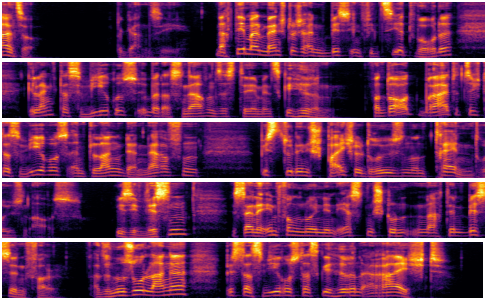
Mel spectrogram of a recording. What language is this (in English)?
German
